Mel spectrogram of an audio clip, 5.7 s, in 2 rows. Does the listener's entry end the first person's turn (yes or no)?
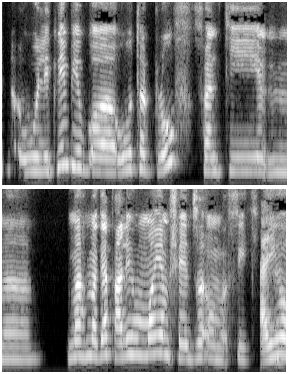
yes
